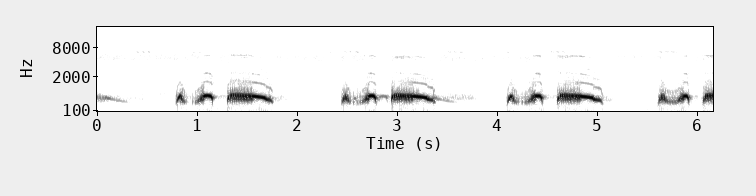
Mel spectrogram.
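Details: Spotted dove cooing: four repeated phrases, each two short rising hoots followed by a longer, drawn-out coo that slides downward, with pauses of about a second between phrases; otherwise quiet.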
